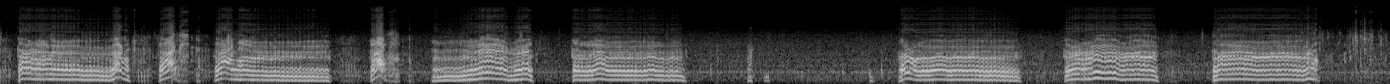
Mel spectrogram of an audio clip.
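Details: Jack Russell terrier kept as a city pet faces a rat snake, voicing a series of sustained, wavering, harmonic whine-barks, some rising and falling, separated by short gaps and a few quick yips.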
